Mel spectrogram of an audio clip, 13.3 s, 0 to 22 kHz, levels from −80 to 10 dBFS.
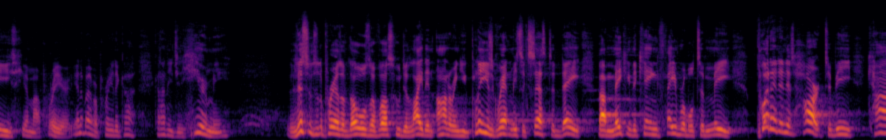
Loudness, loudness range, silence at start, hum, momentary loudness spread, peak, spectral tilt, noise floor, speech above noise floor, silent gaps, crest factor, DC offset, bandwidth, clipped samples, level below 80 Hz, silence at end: -26 LUFS; 12 LU; 0 s; none; 17 LU; -4 dBFS; -5 dB/octave; -57 dBFS; 31 dB; none; 22 dB; under 0.1%; 14.5 kHz; under 0.1%; -84 dBFS; 0 s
